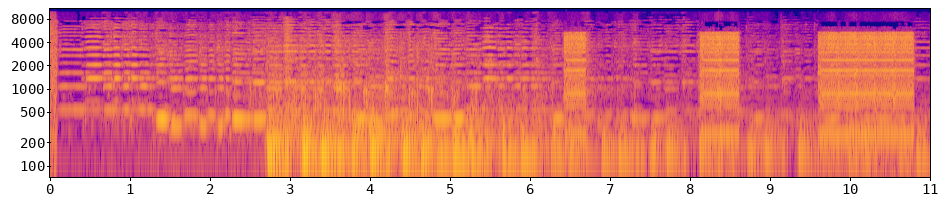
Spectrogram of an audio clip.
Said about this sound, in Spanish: ¿Quién es que toca el timbre?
